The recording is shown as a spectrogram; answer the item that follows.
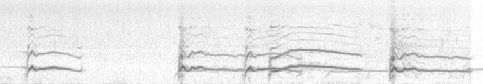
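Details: A coyote gives long, wavering howls that begin with a sharp yip and slide into a sustained tone, a howl used to call its pack as a long-distance check-in.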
